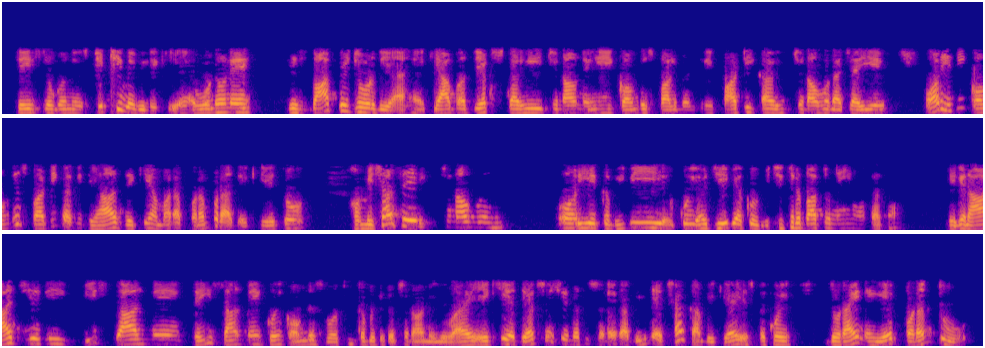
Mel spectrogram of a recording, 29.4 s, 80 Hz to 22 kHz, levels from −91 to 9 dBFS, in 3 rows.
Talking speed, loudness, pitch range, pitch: 200 wpm, -20 LUFS, 135-205 Hz, 155 Hz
